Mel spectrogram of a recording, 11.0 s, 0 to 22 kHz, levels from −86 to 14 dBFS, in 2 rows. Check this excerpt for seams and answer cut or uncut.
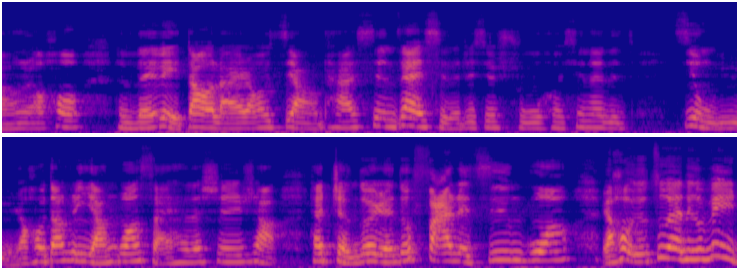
uncut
